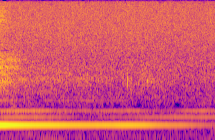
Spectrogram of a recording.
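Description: Closing held note of alto saxophone and piano, several steady tones fading away slowly as the piece ends.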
